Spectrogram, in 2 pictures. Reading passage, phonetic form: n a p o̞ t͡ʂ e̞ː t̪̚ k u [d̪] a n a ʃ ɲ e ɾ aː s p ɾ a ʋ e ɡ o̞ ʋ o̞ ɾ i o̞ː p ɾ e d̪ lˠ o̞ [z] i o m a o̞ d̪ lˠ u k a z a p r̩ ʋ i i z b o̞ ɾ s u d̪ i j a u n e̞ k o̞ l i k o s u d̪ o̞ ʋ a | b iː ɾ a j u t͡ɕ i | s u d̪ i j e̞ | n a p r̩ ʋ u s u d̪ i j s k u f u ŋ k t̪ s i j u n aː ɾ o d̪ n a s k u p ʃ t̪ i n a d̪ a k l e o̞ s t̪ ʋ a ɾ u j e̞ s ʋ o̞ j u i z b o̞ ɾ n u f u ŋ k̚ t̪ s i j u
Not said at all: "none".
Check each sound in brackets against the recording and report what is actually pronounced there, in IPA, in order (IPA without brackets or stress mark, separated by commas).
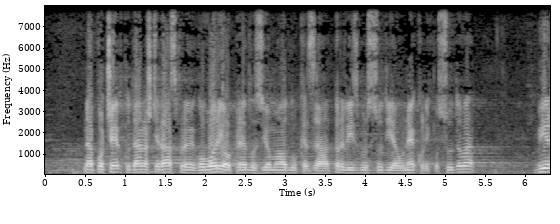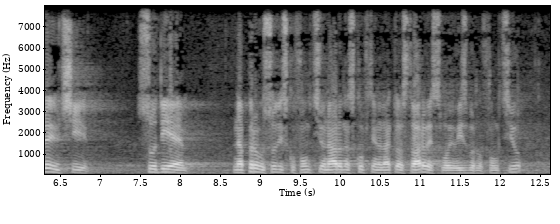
d̪, z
